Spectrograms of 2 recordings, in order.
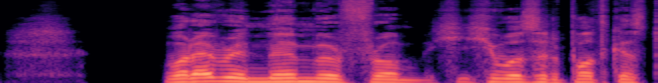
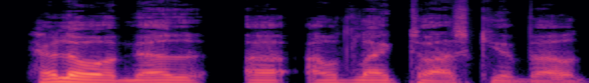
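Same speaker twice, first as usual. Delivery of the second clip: low, soft, mock-formal host voice; stiff, serious interviewer; 8 semitones lower, 8 dB quieter than usual. Host showing co-host a no-fun podcast opening, mock-serious. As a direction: play a dull host, hushed and humourless.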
